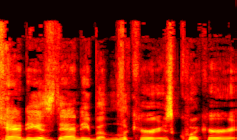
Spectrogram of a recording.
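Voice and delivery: plain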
